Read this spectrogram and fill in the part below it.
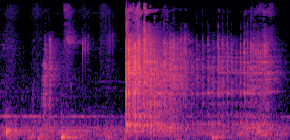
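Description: Magnetic pieces of the Clack stacking game clatter and snap together on a table in a few quick clacks, followed by a longer rattling burst of pieces shifting, close and with no talking.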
